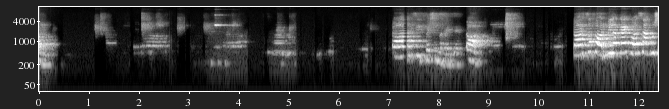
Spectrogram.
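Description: A young woman speaks clearly and with animation, close to a microphone.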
